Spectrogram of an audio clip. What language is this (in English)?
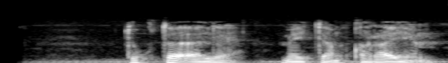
Bashkir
